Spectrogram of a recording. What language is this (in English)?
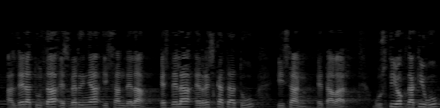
Basque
